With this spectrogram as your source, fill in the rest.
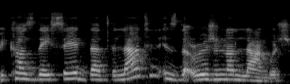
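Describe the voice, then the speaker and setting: A woman's high-pitched voice with an Arabic accent, at a moderate pace. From Saudi Arabia. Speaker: English teacher. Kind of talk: lecture.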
